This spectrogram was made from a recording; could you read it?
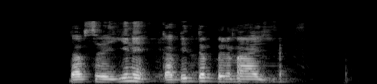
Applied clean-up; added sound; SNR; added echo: neural mask model DeepFilterNet 3.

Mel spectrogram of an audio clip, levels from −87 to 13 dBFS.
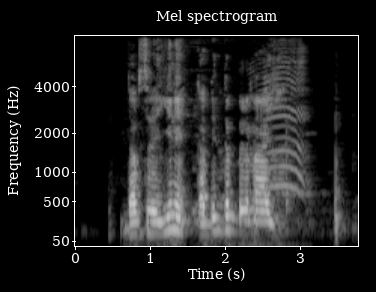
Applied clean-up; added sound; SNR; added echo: classical method WPE with log-MMSE.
